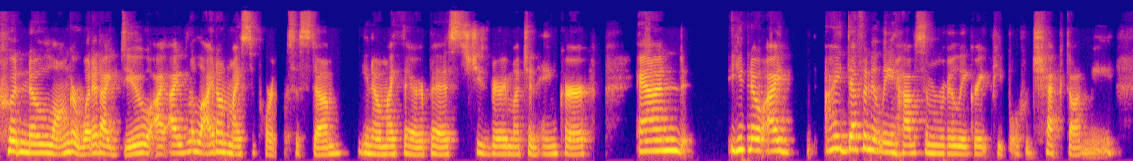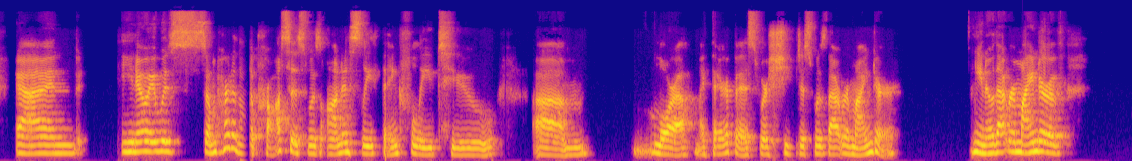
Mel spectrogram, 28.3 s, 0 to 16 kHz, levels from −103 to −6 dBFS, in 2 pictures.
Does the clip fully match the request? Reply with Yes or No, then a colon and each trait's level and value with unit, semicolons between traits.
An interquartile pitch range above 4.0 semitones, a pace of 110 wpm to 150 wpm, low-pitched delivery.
No: average, 4.6 semitones; average, 140 wpm; high, 190 Hz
